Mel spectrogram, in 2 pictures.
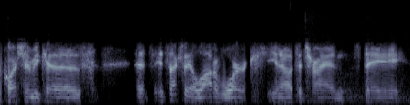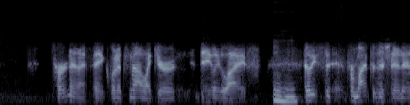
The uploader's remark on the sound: over the phone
